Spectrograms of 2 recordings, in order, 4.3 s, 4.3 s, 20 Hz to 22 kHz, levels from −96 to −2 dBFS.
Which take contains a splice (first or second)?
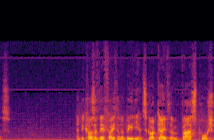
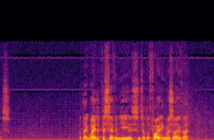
first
